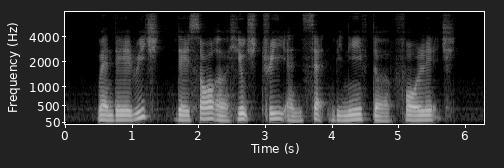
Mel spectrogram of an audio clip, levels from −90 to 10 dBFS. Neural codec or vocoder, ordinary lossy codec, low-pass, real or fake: none; none; none; real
